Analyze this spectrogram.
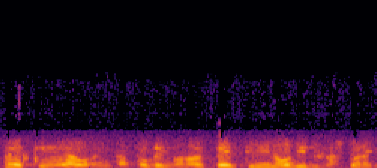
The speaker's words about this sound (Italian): ti, st- ti sento male, parla bene nei buchini del tuo cellulare.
